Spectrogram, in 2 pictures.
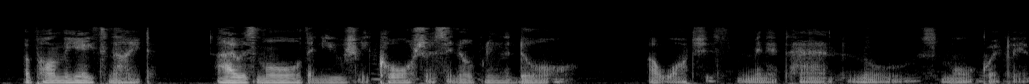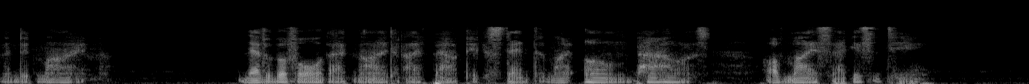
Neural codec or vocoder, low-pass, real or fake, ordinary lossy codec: codec, 44.1 kHz, 7.8 kbps, Pupu-Codec; 7.2 kHz; fake; MP3, 24 kbps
